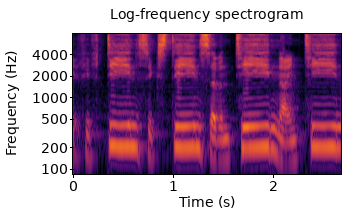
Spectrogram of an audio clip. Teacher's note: you need to put the stress on teen syllable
